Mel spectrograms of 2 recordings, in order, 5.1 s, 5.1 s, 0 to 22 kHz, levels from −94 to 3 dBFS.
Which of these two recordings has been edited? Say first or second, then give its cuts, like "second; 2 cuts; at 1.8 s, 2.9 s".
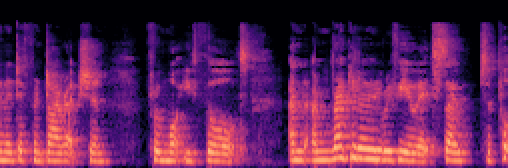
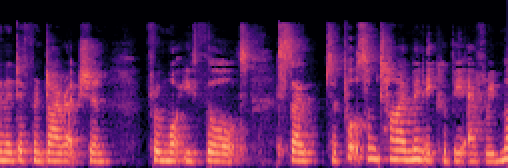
second; 1 cut; at 2.8 s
